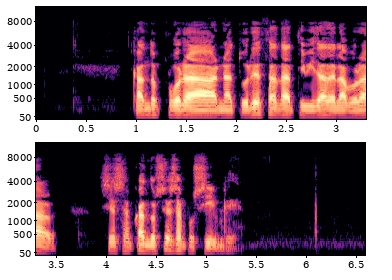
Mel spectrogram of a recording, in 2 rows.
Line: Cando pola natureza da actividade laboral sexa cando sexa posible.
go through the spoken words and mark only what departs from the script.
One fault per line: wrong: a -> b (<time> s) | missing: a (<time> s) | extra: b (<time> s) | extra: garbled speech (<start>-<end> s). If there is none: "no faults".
no faults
